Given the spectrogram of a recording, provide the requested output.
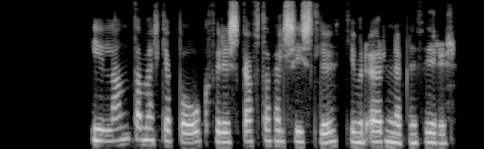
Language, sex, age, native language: Icelandic, female, 30-39, Icelandic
